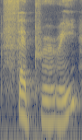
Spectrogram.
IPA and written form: ˈfebrʊri (February)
